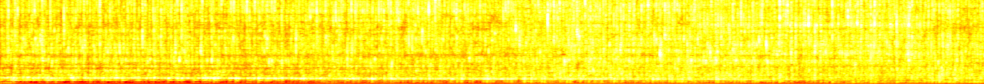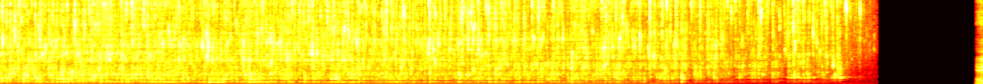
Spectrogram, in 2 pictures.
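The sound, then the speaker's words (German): Steady rushing water with gurgling and churning, loud, running continuously for about eighteen seconds before cutting off abruptly. No voices. “Und mir ist das vielfache Rauschen und Gluckern und Gurgeln und so weiter der Wasser eigentlich so im Kopf geblieben.”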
